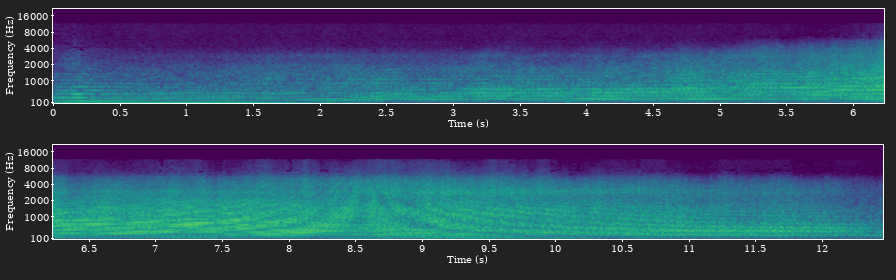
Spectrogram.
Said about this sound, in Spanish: En ese instante tuve la revelación de los aviones fumigadores que aterrizaban y despegaban por la curva del camino viejo rumbo a Palos Verdes.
